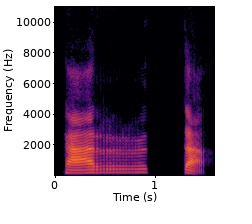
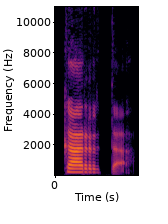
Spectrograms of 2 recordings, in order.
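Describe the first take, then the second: First: The R is strongly trilled and drawn out. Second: The R is short, light, and quicker.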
